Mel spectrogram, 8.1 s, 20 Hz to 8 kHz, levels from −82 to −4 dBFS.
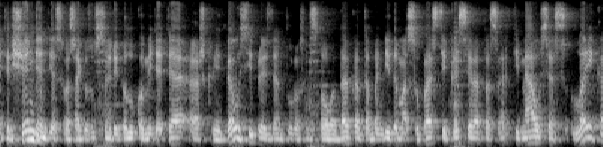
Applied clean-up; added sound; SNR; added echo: neural separator model SepFormer DNS4.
